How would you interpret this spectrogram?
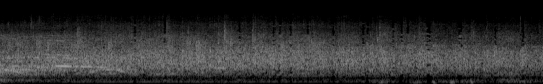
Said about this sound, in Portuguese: Eu pensei que você ia dar um glória a Deus, e um aplauso a Jesus.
